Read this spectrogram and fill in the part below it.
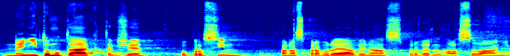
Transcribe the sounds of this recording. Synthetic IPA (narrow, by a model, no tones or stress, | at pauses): nɛɲiːt̪o̞mut̪akt̪aɡʒɛ | po̞pɾo̞siːmpanaspɾavo̞dajɛabɪnaːspɾo̞vɛdl̩ɦlaso̞vaːɲiː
